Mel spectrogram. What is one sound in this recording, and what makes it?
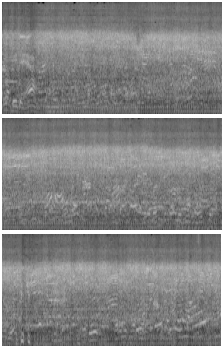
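A crowd chatters nearby outdoors.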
